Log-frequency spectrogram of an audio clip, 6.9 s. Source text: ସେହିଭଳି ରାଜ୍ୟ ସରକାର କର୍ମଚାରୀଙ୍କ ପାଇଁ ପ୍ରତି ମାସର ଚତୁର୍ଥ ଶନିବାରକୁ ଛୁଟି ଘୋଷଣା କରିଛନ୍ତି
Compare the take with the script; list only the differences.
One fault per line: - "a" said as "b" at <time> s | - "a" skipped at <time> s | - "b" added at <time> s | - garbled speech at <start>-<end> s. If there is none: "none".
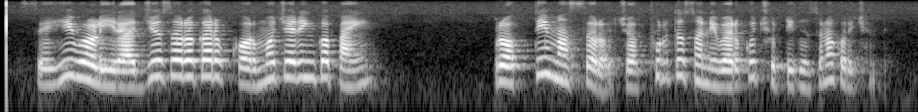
none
